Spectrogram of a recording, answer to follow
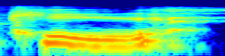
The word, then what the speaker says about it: quay: It's It's key, key. but it's pronounced key.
